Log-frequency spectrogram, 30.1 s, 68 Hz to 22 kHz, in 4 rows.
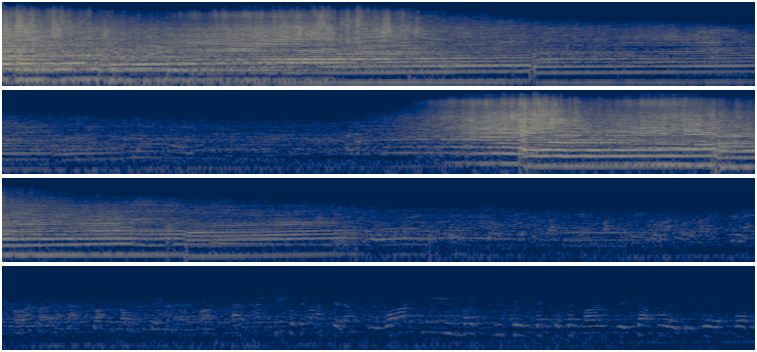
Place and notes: Silverstone Circuit, Towcester, UK - british motorcycle grand prix 2022 ... moto grand prix ......
british motorcycle grand prix 2022 ... moto grand prix qualifying one ... zoom h4n pro integral mics ... on mini tripod ...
